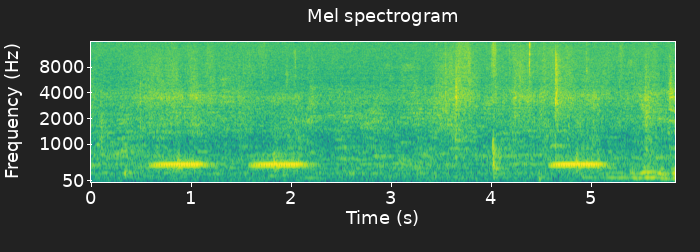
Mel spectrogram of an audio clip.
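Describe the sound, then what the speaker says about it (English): A mobile phone call ringing through toward voicemail: three evenly spaced ringback tones, each about half a second long, with a voice speaking faintly in the gaps and a short fourth tone starting at the end. "Calling Rick's mobile phone."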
